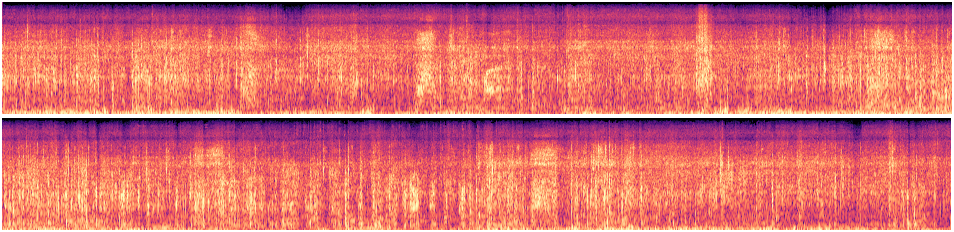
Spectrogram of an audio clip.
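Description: Wind rushes loudly past, rumbling.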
